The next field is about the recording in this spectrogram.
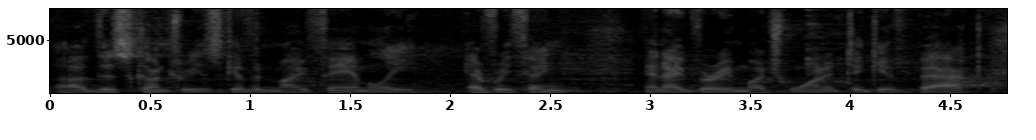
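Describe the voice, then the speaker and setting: A middle-aged man born in Cuba, giving careful, halting interview answers with many pauses and fillers. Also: low voice. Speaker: interview guest. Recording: faint noise in a long-reverb room.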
